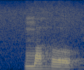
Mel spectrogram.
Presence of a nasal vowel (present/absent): absent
